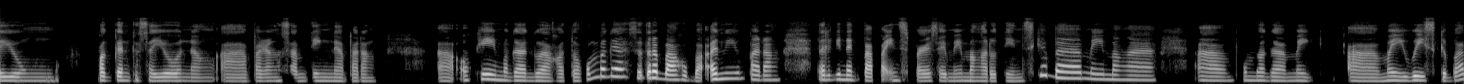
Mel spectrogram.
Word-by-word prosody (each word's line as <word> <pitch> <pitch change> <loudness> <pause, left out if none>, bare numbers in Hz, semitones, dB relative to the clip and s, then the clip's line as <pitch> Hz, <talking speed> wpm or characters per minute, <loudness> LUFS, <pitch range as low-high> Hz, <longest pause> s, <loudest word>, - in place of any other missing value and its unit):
yung 170 -1 -1 0.4
pagkanta 185 -1 +2
sa'yo 170 0 0
ng, 160 -1 -8
ah, 155 0 -4
parang 165 +2 -4
something 165 0 -5
na 165 -1 -3
parang, 155 0 -5 0.6
"Ah, - - -3
okey 230 +3 +3
magagawa 180 -4 0
ka 165 +1 -6
'to." 170 -1 -4
Kumbaga 360 - +4
sa - - -1
trabaho 230 -8 +7
ba, 165 -4 -1
ano 250 +3 +5
yung 270 - -5
parang 210 -4 0 0.3
talagang 220 +1 +1
nagpapa-inspire 185 -3 0
sa'yo? 165 -1 -4
May 165 - -4
mga 165 -2 -2
routines 155 0 -6
ka 430 0 0
ba? 290 -2 +6
May 255 -4 -2
mga, 210 -3 -3 0.4
ah, 180 -2 -1
kumbaga 185 -2 -2
may, 175 -1 -5 0.3
ah, 160 -1 -1
may 185 0 0
ways 190 0 +2
ka 175 - 0
ba 195 +8 -1
180 Hz, 160 wpm, -23 LUFS, 165-210 Hz, 0.6 s, trabaho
